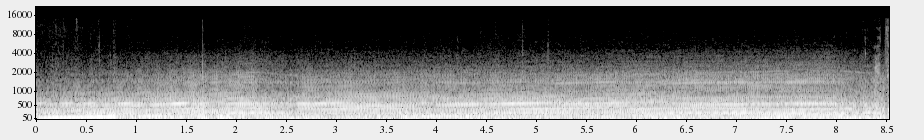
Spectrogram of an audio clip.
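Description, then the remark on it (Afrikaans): A Citroën C3's 81 kW 1.2-litre three-cylinder turbo petrol engine growls steadily, its low, throaty note rising and falling as it revs, with a constant loud drone and shifting harmonic tones throughout, no voices present. “mooi 3-silinder grom, sy 81 kW 1.2 liter petrol turbo sorg vir lewendige verrigting.”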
